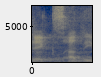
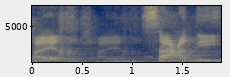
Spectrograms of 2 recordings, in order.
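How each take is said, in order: First: The first word is said as one syllable. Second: The first word is said as two syllables. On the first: "বাংলায় শেখ সাদি লেখে" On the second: "শব্দ উচ্চারণ শুদ্ধ হলো শায়েখ সাদি"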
